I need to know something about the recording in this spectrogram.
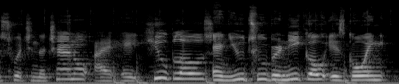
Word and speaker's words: Hublot: the channel i hate hublots and youtuber nico is going ape right now it's the right way to pronounce the brand name with no h and no t right no hublot is pronounced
